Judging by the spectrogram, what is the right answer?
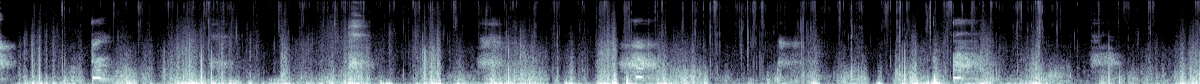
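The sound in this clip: Moisturizing cream rubbed onto the ears for ASMR, with close, soft, sticky rustling and squishing friction in uneven strokes that continue throughout at a steady, gentle level.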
